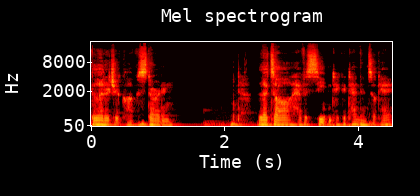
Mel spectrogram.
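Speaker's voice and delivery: put-on radio announcer voice. Voicing a character for tonight, the speaker gives her an NPR radio voice. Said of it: "N P R voice".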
